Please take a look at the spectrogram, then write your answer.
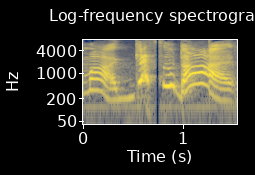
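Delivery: high, drawn-out gleeful announcement. Retold or imitated. Child breaking big news to mom, gleeful. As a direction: say it with a huge grin, stretching it out. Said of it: "Like, with the biggest fucking".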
